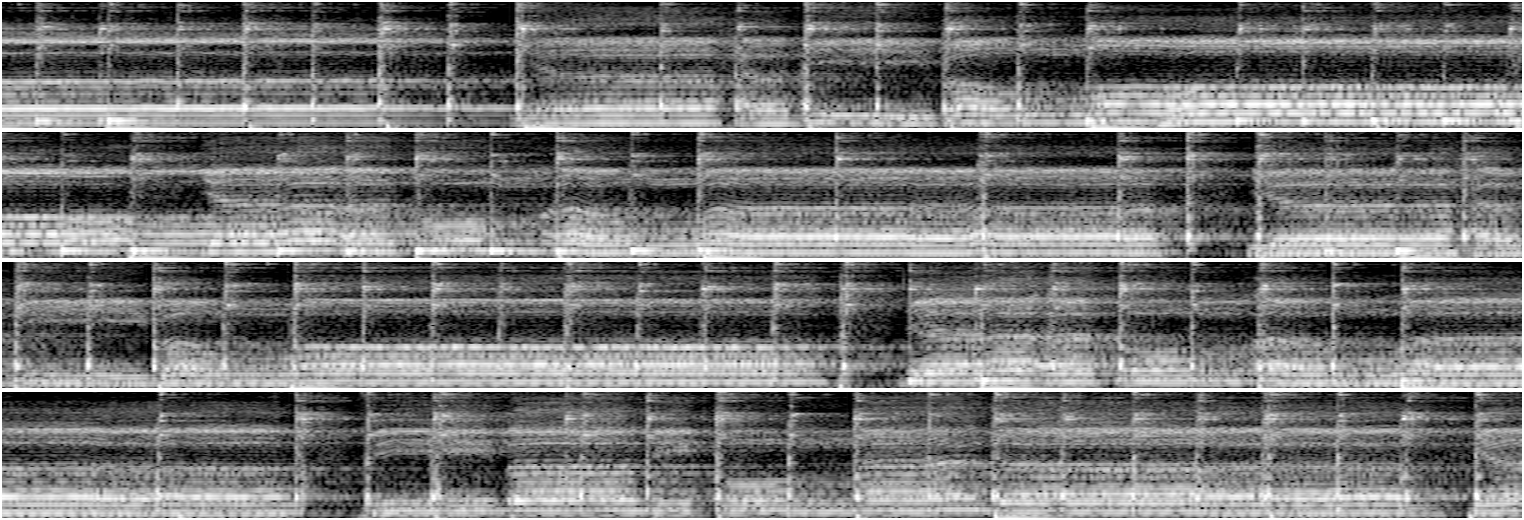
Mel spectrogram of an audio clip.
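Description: Al-Banjari sholawat: male voices chanting a sung Arabic melody over terbang frame drums, with frequent drum strokes and a deep bass thump every second or two.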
